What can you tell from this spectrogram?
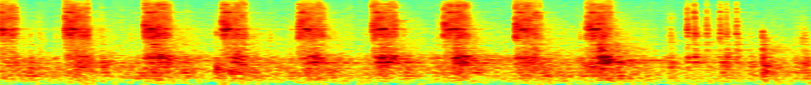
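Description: Hand socket ratchet running a bracket bolt down to snug: a steady series of ratcheting back-strokes, about two and a half a second, ending in a quick flurry of short clicks near the end.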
